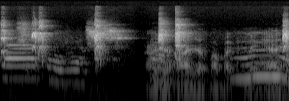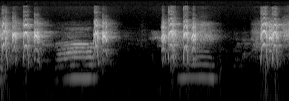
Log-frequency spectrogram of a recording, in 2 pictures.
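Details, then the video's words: Conure chicks begging while being hand fed, giving gurgling whines and sliding tones mixed with harsh pulsed squawks, several bursts. "Hand Feeding Conure Chiks"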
